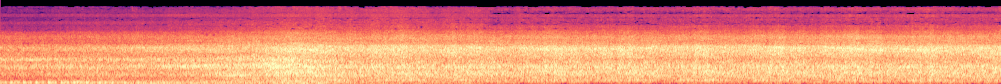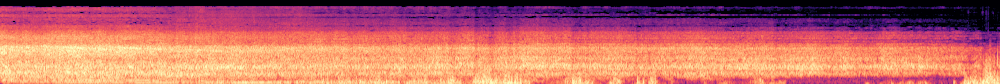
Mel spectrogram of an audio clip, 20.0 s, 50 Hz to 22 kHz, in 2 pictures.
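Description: GE CC203 diesel-electric locomotive and its passenger coaches passing at speed: the engine's low hum as it nears, then a loud rush of wheels on rail as the coaches go by, fading as the train draws away.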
